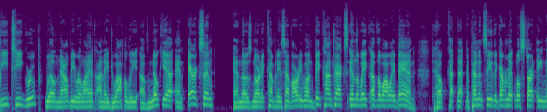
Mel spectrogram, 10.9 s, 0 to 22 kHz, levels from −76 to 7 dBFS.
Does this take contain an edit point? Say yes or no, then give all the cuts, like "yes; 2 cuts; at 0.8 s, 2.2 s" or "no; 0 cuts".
no; 0 cuts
